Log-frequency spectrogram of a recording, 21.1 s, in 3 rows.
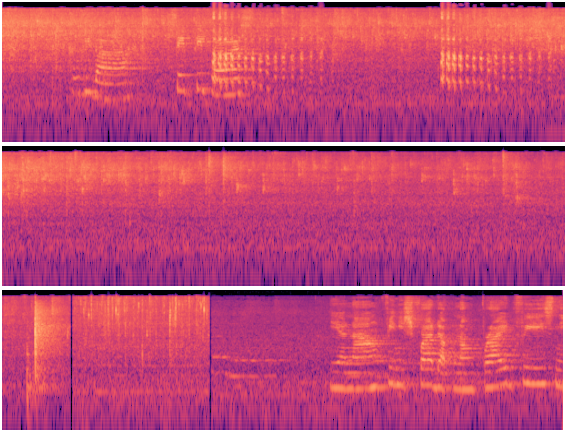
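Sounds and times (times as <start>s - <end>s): fish sizzling in hot oil: 0.0s - 2.1s
oil crackling spatters: 15.0s - 16.7s.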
